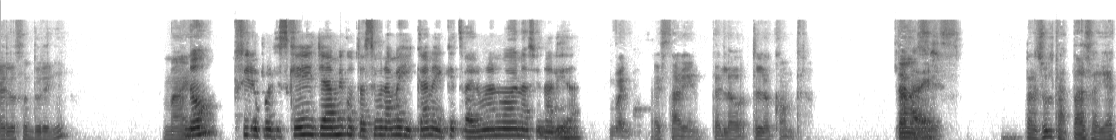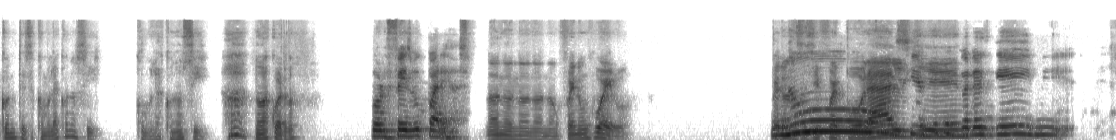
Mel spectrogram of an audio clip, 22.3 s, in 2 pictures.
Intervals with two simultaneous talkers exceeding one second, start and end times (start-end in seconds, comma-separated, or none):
18.9-20.9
